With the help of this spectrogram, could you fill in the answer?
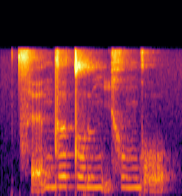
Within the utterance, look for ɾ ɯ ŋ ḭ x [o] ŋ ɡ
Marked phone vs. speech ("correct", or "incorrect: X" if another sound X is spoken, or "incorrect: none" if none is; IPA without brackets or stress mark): correct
